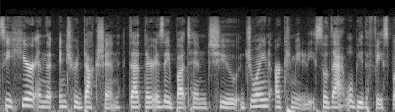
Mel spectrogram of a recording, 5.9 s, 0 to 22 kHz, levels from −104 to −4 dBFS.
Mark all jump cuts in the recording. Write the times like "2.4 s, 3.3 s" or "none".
1.9 s

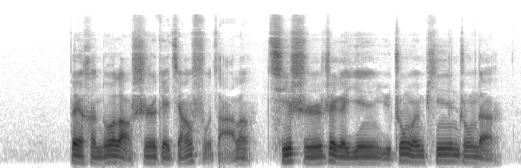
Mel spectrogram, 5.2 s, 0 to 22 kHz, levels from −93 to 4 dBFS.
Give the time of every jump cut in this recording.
2.6 s

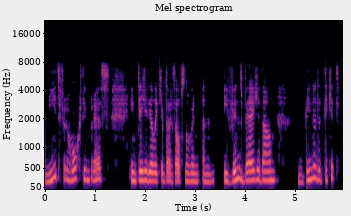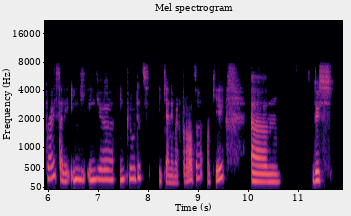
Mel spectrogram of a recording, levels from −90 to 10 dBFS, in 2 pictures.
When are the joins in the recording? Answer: none

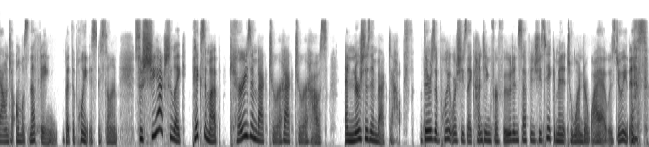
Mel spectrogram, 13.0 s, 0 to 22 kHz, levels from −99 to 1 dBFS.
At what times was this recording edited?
1.9 s, 3.8 s, 4.5 s, 5.7 s, 8.3 s, 10.9 s

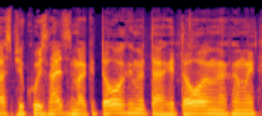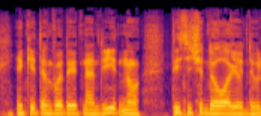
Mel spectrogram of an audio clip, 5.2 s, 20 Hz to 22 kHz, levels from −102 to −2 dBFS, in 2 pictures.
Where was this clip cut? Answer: 3.8 s

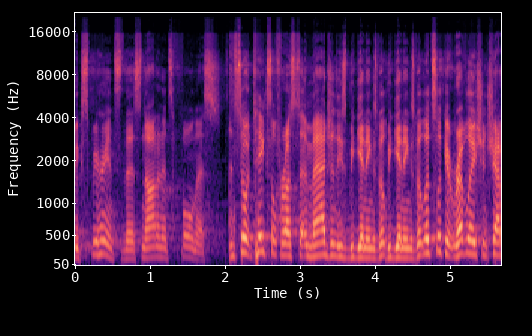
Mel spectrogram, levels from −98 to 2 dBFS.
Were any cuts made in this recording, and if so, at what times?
2.0 s, 2.7 s, 4.1 s

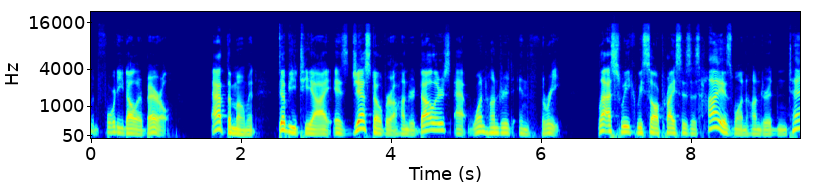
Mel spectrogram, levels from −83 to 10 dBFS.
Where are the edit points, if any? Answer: none

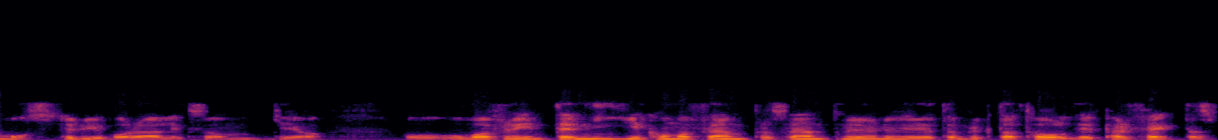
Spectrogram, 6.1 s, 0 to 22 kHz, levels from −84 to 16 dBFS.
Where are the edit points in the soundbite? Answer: 1.4 s, 4.2 s, 5.0 s

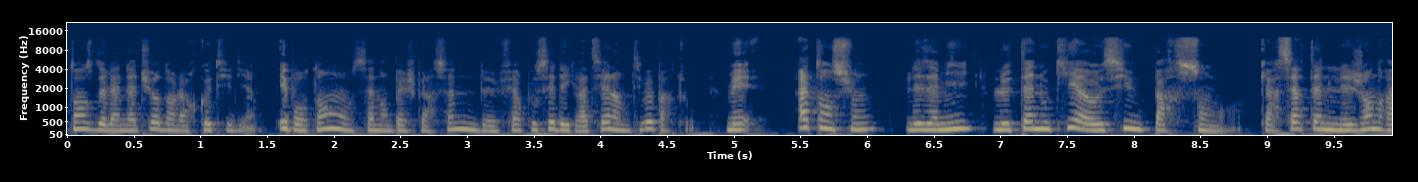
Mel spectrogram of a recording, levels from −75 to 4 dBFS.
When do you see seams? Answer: 1.5 s, 6.2 s, 6.9 s

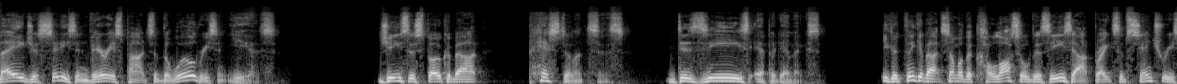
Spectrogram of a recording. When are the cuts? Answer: 2.0 s

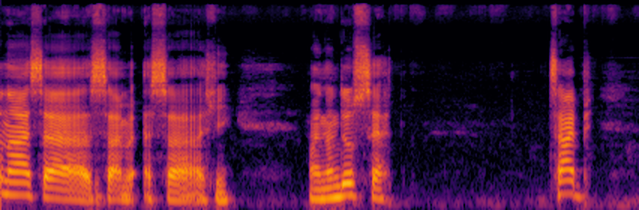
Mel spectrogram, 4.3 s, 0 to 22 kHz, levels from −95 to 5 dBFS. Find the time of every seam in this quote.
1.4 s

